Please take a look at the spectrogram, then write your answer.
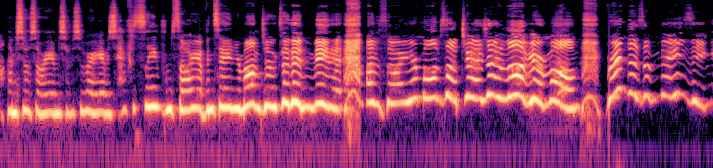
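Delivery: hammed-up tearful confession; crying apology. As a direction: beg forgiveness through mock tears. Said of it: "crying and confessing".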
